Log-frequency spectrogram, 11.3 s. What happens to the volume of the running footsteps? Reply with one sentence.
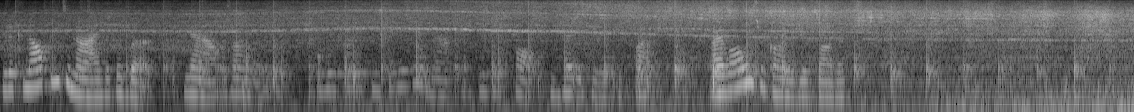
The loudness of the running footsteps goes up, then down.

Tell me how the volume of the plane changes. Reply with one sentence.
The volume of the plane goes up.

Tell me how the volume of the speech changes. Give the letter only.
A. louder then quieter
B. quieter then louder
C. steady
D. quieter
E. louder
B.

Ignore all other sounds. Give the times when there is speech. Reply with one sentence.
The speech can be heard from 0.0 to 8.4 s.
